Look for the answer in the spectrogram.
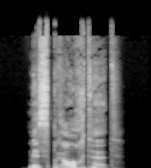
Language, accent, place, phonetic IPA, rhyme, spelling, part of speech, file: German, Germany, Berlin, [mɪsˈbʁaʊ̯xtət], -aʊ̯xtət, missbrauchtet, verb, De-missbrauchtet.ogg
- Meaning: inflection of missbrauchen: 1. second-person plural preterite 2. second-person plural subjunctive II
